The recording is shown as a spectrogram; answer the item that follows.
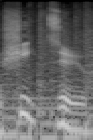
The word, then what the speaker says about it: Shih Tzu: Let's do Shih Tzu. The T is part of the second half, you know?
